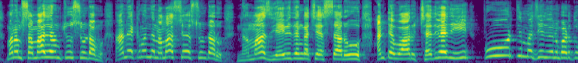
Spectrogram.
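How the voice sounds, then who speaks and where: A male preacher with a Telugu accent delivers an earnest sermon. His voice sits very high, with a bright, forceful edge. He keeps urging the congregation directly, calling them brothers. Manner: earnest exhortation, addressing listeners as brothers. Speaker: Islamic preacher.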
